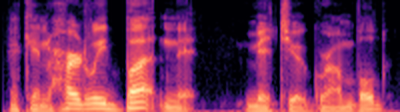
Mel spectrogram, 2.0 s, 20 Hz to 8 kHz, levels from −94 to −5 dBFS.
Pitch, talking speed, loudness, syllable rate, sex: 100 Hz, 210 wpm, -19 LUFS, 6.4 syllables/s, male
